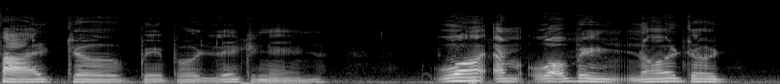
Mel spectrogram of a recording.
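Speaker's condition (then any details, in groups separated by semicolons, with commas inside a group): Cerebral palsy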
